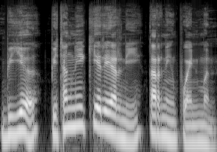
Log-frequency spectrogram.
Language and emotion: Bodo, neutral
